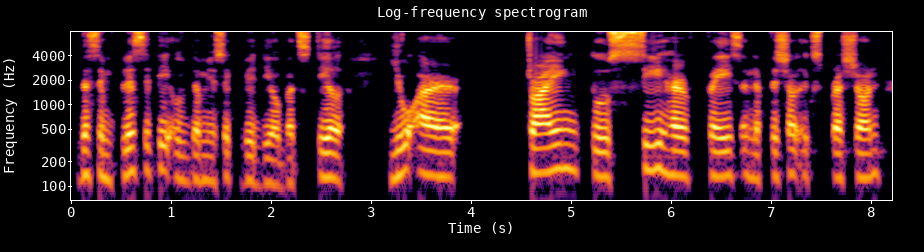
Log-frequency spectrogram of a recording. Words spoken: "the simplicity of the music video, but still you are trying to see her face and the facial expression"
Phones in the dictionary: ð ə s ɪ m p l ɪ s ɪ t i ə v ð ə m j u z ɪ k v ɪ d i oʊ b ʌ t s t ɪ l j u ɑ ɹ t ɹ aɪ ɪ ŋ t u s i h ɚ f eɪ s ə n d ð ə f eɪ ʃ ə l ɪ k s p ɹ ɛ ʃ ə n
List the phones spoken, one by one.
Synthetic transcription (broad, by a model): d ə s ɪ m p l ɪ s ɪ t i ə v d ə m j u s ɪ k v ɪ d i oʊ b ʌ t s t ɪ l j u ɑ ɹ t ɹ aɪ ɪ ŋ t u s i h ɚ f eɪ s ə n d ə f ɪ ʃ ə l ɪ k s p ɹ ɛ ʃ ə n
